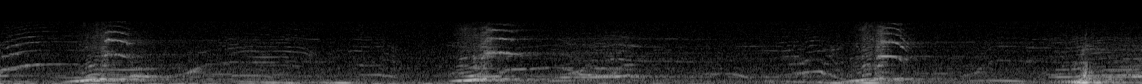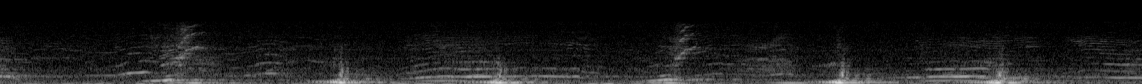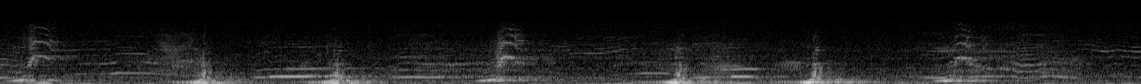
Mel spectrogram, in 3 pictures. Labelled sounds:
0.0	1.5	humpback whale, 0.80 to 5.7 kHz
2.2	3.2	humpback whale, 0.93 to 3.3 kHz
3.6	3.8	humpback whale, 0.83 to 0.96 kHz
4.5	5.4	humpback whale, 0.80 to 6.8 kHz
5.9	6.6	humpback whale, 1.0 to 2.5 kHz
7.4	9.1	humpback whale, 0.80 to 5.7 kHz
10.2	11.1	humpback whale, 1.8 to 2.2 kHz
11.7	13.3	humpback whale, 1.2 to 2.5 kHz
13.9	14.6	humpback whale, 0.80 to 4.6 kHz
15.7	16.8	humpback whale, 0.99 to 3.1 kHz
17.1	19.2	humpback whale, 0.80 to 3.5 kHz
19.5	19.8	humpback whale, 0.80 to 1.1 kHz
20.9	21.8	humpback whale, 0.86 to 3.5 kHz
22.1	24.3	humpback whale, 0.80 to 3.8 kHz
25.5	26.1	humpback whale, 0.80 to 2.3 kHz
26.8	29.1	humpback whale, 0.83 to 2.8 kHz
29.8	30.9	humpback whale, 0.80 to 2.8 kHz
32.1	34.2	humpback whale, 0.80 to 4.1 kHz

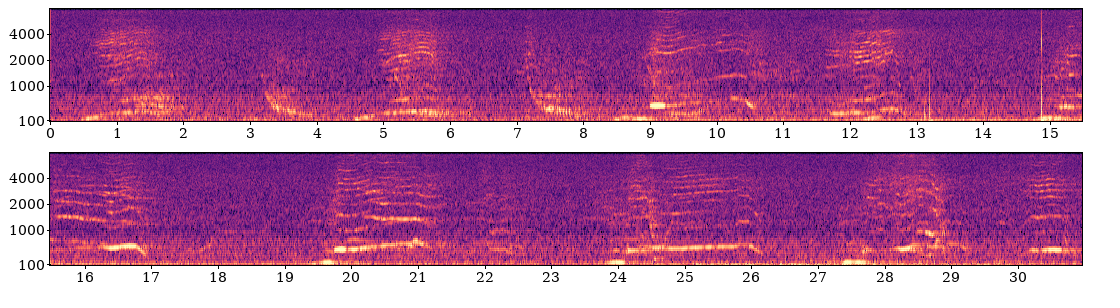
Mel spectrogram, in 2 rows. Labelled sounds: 0.6	1.5	humpback whale, 1.0 to 3.6 kHz
5.0	5.8	humpback whale, 1.7 to 4.4 kHz
9.0	10.5	humpback whale, 1.2 to 7.7 kHz
11.6	12.7	humpback whale, 1.8 to 4.6 kHz
13.0	13.4	humpback whale, 2.1 to 2.6 kHz
15.1	17.0	humpback whale, 1.1 to 6.2 kHz
18.0	18.3	humpback whale, 0.90 to 1.1 kHz
19.7	22.4	humpback whale, 0.90 to 6.3 kHz
23.9	26.0	humpback whale, 1.1 to 6.5 kHz
27.7	29.0	humpback whale, 0.80 to 3.6 kHz
30.1	30.7	humpback whale, 1.3 to 3.9 kHz

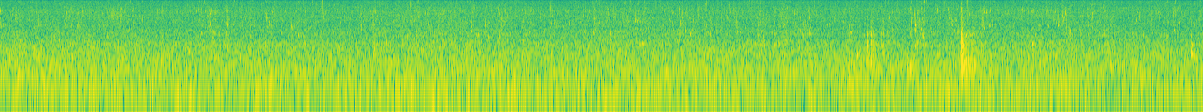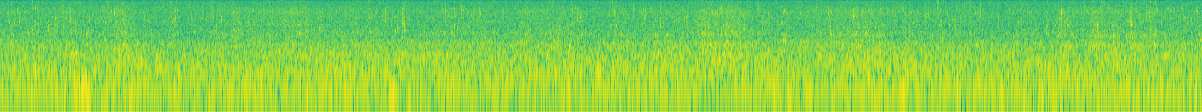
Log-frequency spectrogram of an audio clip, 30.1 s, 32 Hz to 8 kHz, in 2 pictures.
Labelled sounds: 11.9	12.2	croaking sound likely from a nearby submerged object, 1.3 to 1.8 kHz

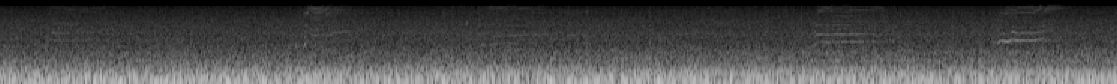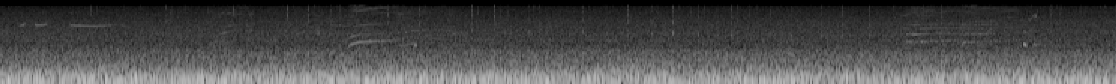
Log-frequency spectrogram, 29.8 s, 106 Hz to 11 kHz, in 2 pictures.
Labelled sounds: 13.2	14.0	killer whale, southern resident, 1.0 to 2.6 kHz

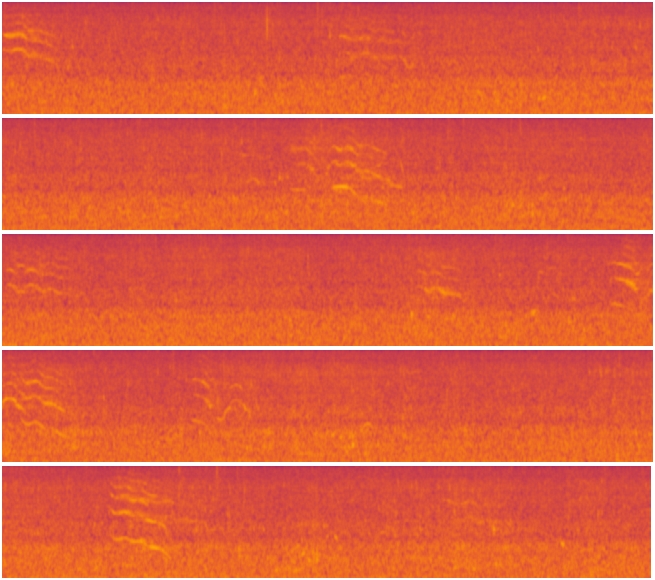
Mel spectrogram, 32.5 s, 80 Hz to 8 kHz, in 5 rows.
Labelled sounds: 0.0	0.6	killer whale, offshore, 1.6 to 3.8 kHz
3.4	3.7	killer whale, offshore, 1.7 to 3.2 kHz
9.8	10.4	killer whale, offshore, 0.97 to 3.8 kHz
13.2	13.7	killer whale, offshore, 1.6 to 2.1 kHz
17.2	17.7	killer whale, offshore, 1.4 to 2.0 kHz
19.1	20.3	killer whale, offshore, 1.4 to 3.8 kHz
27.1	27.8	killer whale, offshore, 0.78 to 5.9 kHz

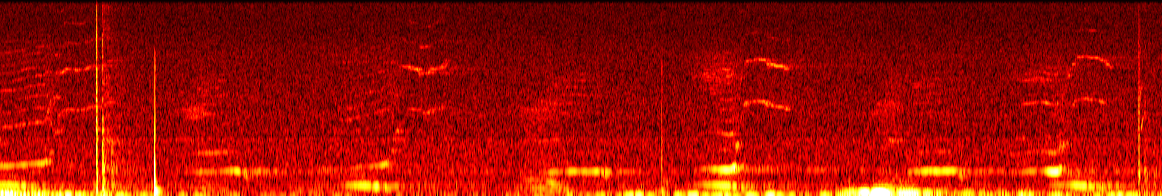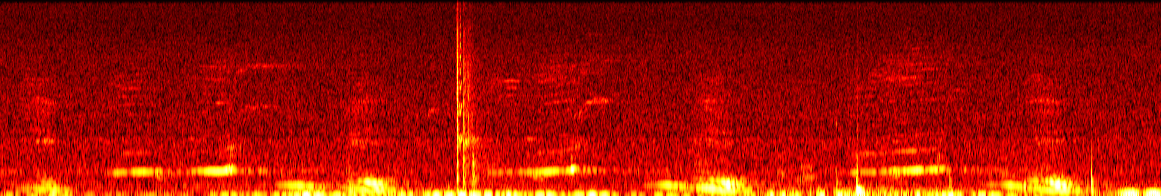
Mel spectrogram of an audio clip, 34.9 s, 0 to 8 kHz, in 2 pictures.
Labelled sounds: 0.0	1.3	humpback whale, 1.1 to 5.8 kHz
2.7	3.0	humpback whale, 1.2 to 1.5 kHz
5.6	6.8	humpback whale, 1.3 to 3.2 kHz
8.1	8.4	humpback whale, 1.5 to 1.7 kHz
10.4	11.9	humpback whale, 1.4 to 3.4 kHz
15.3	16.7	humpback whale, 1.4 to 3.6 kHz
21.1	21.6	humpback whale, 2.9 to 3.2 kHz
24.9	25.2	humpback whale, 2.3 to 2.4 kHz
26.2	26.6	humpback whale, 1.5 to 1.8 kHz
31.2	31.5	humpback whale, 2.8 to 2.9 kHz

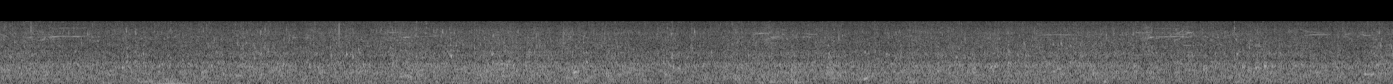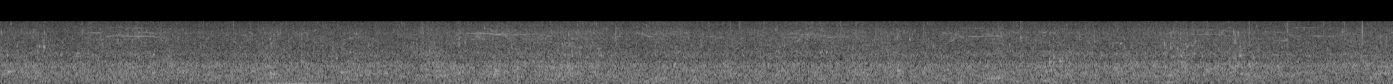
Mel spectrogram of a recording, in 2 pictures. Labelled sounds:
4.2	4.4	Pacific white-sided dolphin, 3.6 to 3.8 kHz
10.4	10.8	Pacific white-sided dolphin, 3.9 to 4.1 kHz
11.5	12.0	Pacific white-sided dolphin, 3.2 to 3.8 kHz
13.0	13.3	Pacific white-sided dolphin, 3.8 to 4.1 kHz
15.0	15.6	Pacific white-sided dolphin, 3.5 to 4.6 kHz
18.6	19.3	Pacific white-sided dolphin, 3.6 to 4.4 kHz
23.6	24.0	Pacific white-sided dolphin, 3.6 to 5.6 kHz
25.8	27.2	Pacific white-sided dolphin, 4.0 to 5.8 kHz

